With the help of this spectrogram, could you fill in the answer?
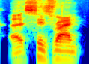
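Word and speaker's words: Syzran: I pronounced it incorrectly. Anyway, Sizan, that's been targeted multiple times previously.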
